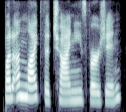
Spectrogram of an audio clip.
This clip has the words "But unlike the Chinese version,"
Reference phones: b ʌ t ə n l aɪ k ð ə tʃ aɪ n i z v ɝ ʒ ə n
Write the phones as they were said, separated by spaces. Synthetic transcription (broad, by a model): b ʌ t ə n l aɪ k ð ə tʃ aɪ n i z v ɝ ʒ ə n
